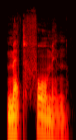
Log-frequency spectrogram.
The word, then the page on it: metformin: British English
